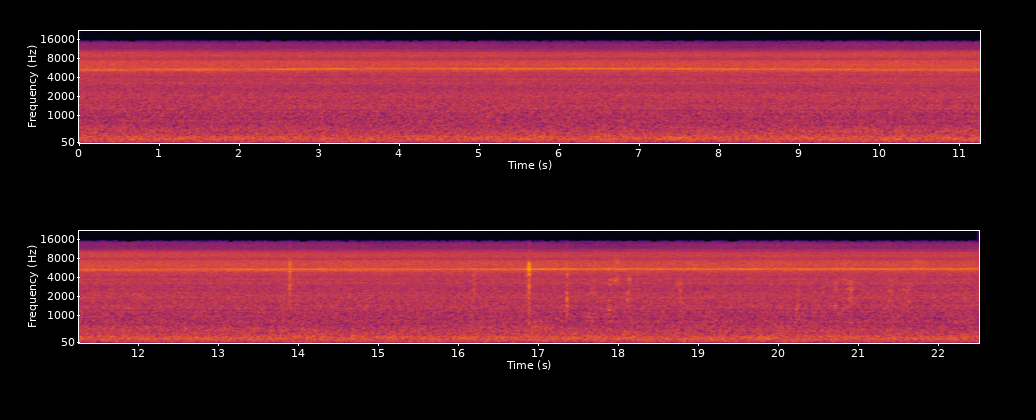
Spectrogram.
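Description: A turboprop airliner's engines drone steadily, heard from inside the cockpit.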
